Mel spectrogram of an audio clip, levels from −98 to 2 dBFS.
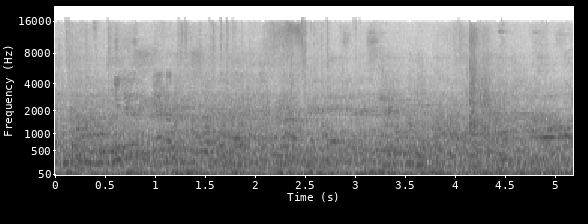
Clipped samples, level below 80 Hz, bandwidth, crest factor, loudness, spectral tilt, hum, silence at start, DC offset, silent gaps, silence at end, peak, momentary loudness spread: under 0.1%; -38 dBFS; 17 kHz; 14 dB; -33 LUFS; -5 dB/octave; none; 0 s; under 0.1%; none; 0 s; -18 dBFS; 2 LU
